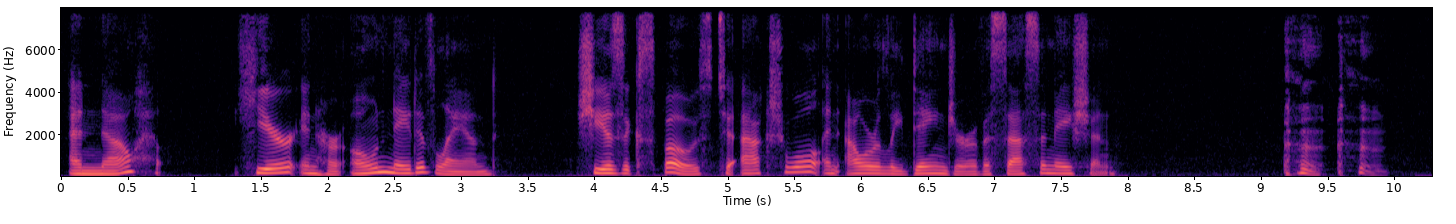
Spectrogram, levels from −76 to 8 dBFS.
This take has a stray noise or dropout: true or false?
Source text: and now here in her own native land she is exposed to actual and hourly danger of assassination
true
